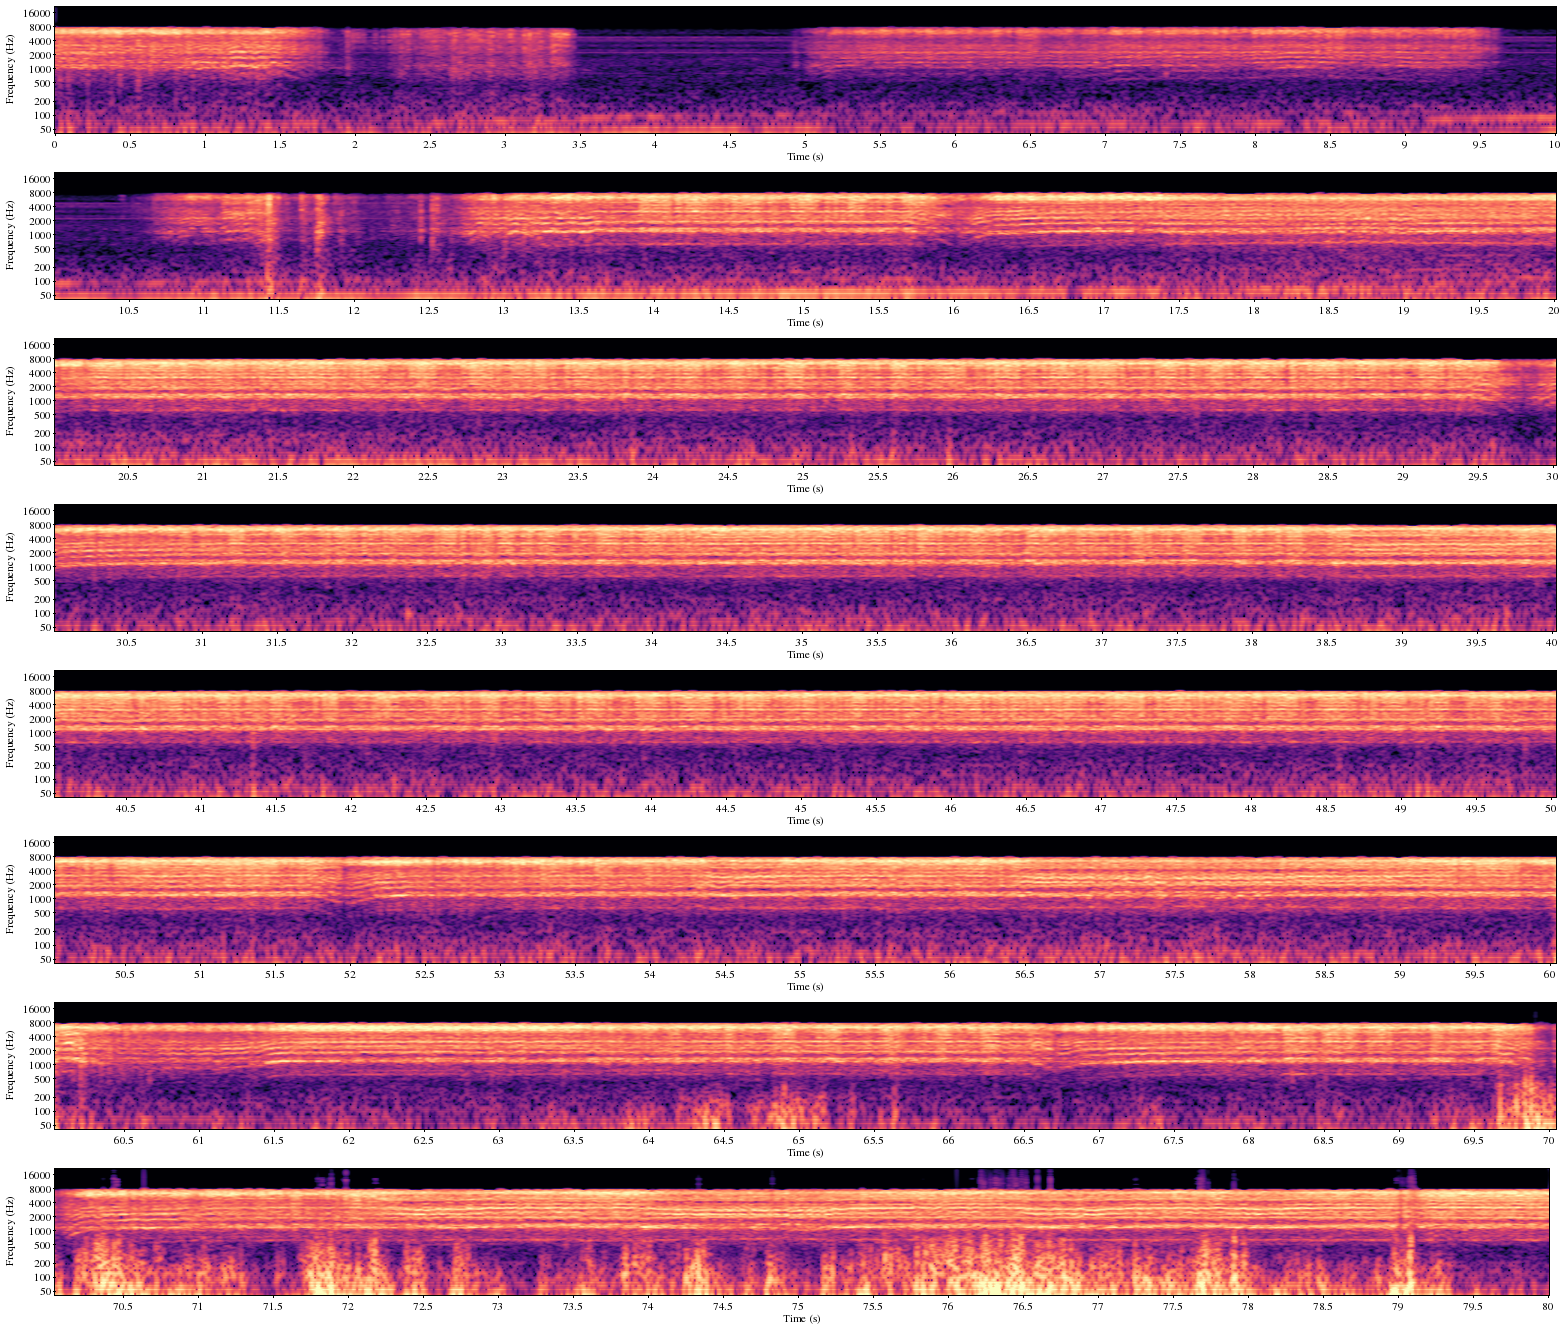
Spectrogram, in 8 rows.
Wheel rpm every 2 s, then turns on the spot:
100, 20, 30, 70, 70, 40, 90, 150, 150, 160, 170, 170, 170, 170, 150, 150, 170, 170, 170, 170, 170, 170, 170, 170, 170, 160, 160, 170, 160, 170, 130, 170, 170, 150, 130, 150, 160, 160, 170, 170.
2-4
